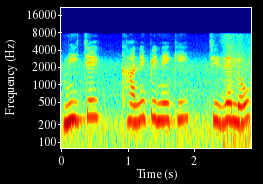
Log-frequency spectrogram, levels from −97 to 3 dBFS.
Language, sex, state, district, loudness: Hindi, female, Madhya Pradesh, Dhar, -15 LUFS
